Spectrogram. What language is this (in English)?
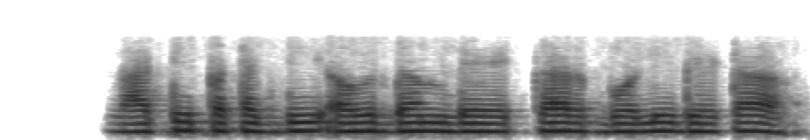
Hindi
